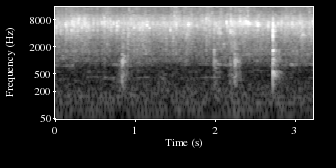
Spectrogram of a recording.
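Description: Onions frying in a pan for an aloo gobi gosht curry, a soft, steady sizzle broken by a few sharp scrapes and knocks as they are stirred.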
